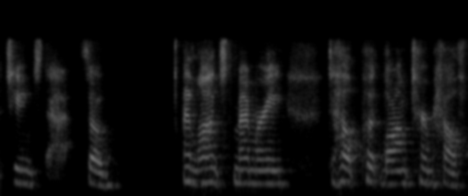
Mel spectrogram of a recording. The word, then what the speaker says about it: Memore: It's M-E-M-O-R-E, but it's pronounced as Memory.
